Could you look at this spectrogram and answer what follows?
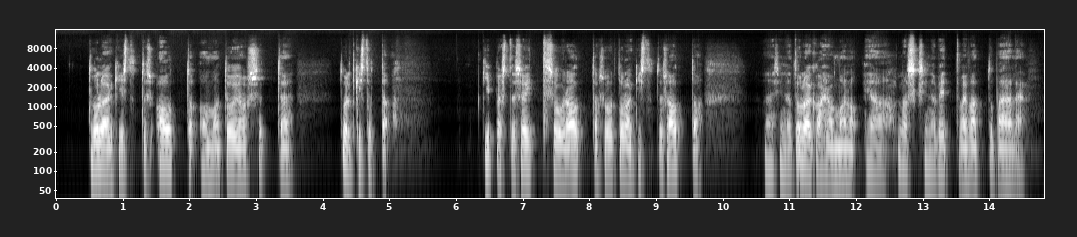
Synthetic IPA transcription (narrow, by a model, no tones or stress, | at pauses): t̪ulekist̪u̥t̪ːusɑwt̪ːˑo̞ʔomɑt̪uːjɑwset̪ː | t̪ult̪kist̪ut̪ˑːɑ | kipːˑɑst̪ɑsɤjt̪ːˑsuːɾɑwt̪ːˑo̞suːrt̪ulekist̪u̥t̪ːˑusɑwt̪ːˑo̞ | nsinːɑt̪ulekɑɦjomɑnojɑlɑsksinːɑve̞t̪ːˑvɑjvɑt̪ːupæːlḛ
